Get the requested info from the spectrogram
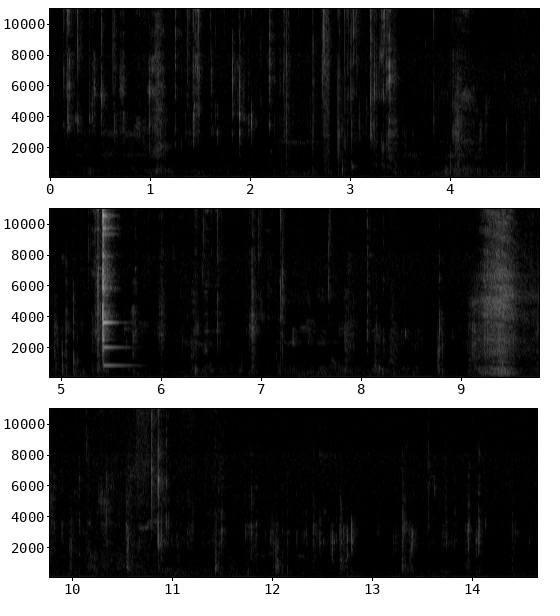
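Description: Close-up chewing and wet mouth sounds of someone eating, with many small clicks and crunches. About five seconds in, a metal spoon clinks once against a ceramic bowl and rings briefly, and near ten seconds there is a short puff of noise.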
